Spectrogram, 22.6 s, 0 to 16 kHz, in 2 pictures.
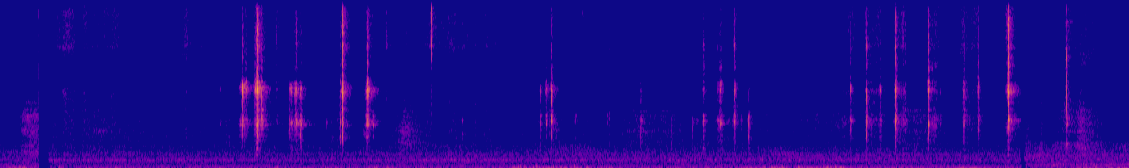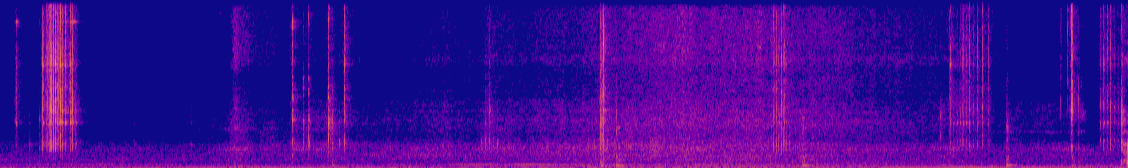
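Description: Tightening a part on a 400cc two-stroke engine by hand, with scattered creaks, small ratcheting clicks and tool contact against the metal over a steady low hum that grows slightly louder midway, close and fairly faint.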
